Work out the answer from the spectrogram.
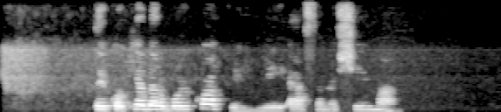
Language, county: Lithuanian, Vilnius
